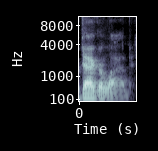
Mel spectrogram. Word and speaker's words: Dagorlad: So you have Dagorlad, which rhymes with Daggoroth. Yeah. Yeah, they rhyme.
